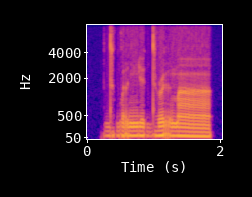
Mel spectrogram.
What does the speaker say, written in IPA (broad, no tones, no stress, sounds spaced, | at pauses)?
d ə̤ ɡʷ a r ɲ eː ɡ dʱ ə˞ r m ãː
